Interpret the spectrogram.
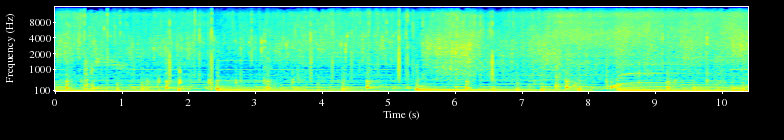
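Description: Minced garlic sizzling in hot oil in a steel wok, stirred with wooden chopsticks that click against the pan. About five and a half seconds in, minced pork goes into the wok and the sizzling gets louder.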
